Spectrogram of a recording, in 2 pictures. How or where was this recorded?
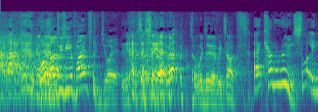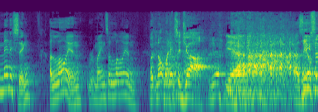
live audience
